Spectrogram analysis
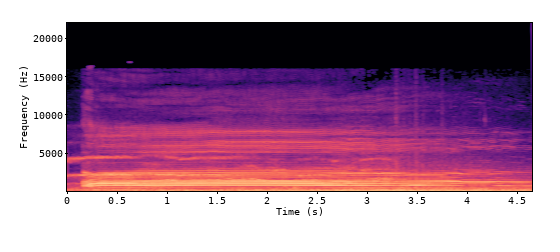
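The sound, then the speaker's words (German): A roller coaster car shoots down the slope from the highest point of its first hill as a crowd of riders screams in sustained, high-pitched voices, the loud rushing rumble of the cars running steadily underneath for the whole stretch. “Mit einem Mal schießt der Wagen den Hang hinunter.”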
